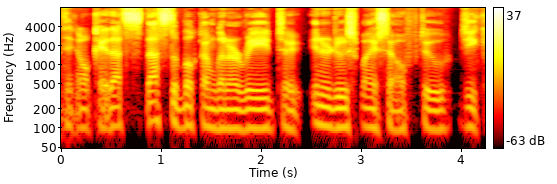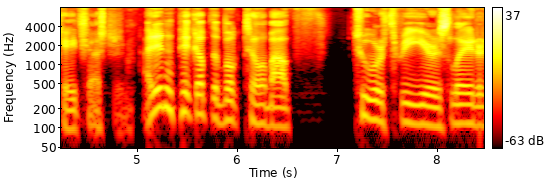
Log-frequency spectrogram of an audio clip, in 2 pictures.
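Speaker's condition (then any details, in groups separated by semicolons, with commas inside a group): No condition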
